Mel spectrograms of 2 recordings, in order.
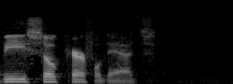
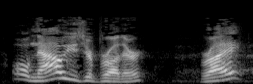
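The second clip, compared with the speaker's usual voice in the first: sarcastic; 5 semitones higher, 10 dB louder than usual. Real, not acted. Preacher mocks brothers' sudden loyalty.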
